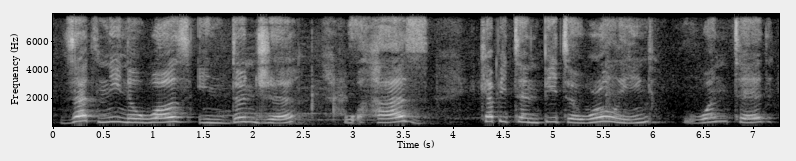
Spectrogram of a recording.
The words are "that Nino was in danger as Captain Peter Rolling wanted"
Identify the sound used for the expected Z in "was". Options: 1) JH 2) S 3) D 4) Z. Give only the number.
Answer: 4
